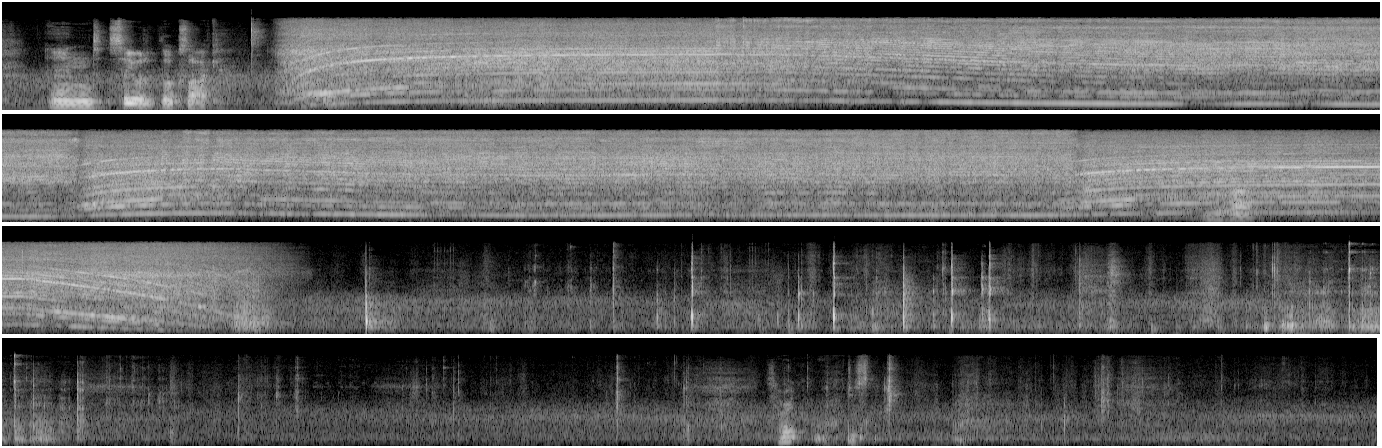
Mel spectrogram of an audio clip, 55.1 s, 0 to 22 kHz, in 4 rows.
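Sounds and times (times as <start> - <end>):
rotary tool cutting metal: 2.7 - 30.6.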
